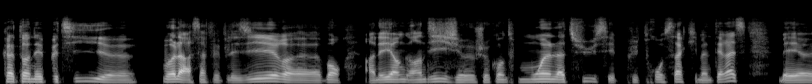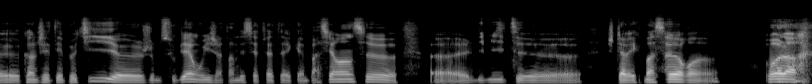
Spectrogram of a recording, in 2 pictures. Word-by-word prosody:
quand 135 0 +4
on 130 - +6
est 120 - +3
petit, 140 +4 -1
heu, 105 -2 -2 0.3
voilà, 120 -4 +7
ça 105 0 -3
fait 105 -1 -12
plaisir, 125 +7 +3
heu, 95 -2 +1
bon, - - +1 0.3
en 100 - -2
ayant 115 +1 +5
grandi, 115 +5 0
je 105 -1 0
je 105 - -5
compte 110 0 -4
moins 120 +3 +3
là-dessus, 125 +4 0
c'est - - -3
plus 105 - -13
trop 115 -1 -8
ça 120 +3 +2
qui - - -12
m'intéresse. 100 -1 0 0.3
Mais 100 +1 +2
heu, 100 -1 -2
quand 110 -1 -3
j'étais 105 0 -5
petit, 140 +5 -2
heu, 100 -1 0
je 95 0 -9
me - - -15
souviens, 120 +5 -1
oui, 105 -2 -6
j'attendais 95 0 -9
cette - - -5
fête - - -8
avec - - -10
impatience. 115 +6 -1
Heu 110 -5 -1 0.4
heu, - - -5
limite 110 0 -7
heu, 95 -1 -6 0.3
j'étais - - +1
avec 95 +1 -1
ma 105 0 +1
sœur 115 -2 +5
heu, 95 -3 -6 0.6
voilà. 125 -1 +8
105 Hz, 185 wpm, -25 LUFS, 100-120 Hz, 0.6 s, voilà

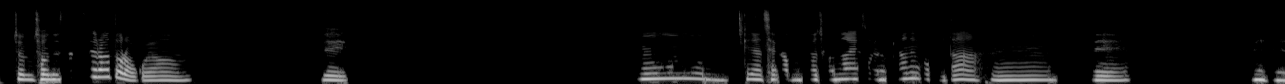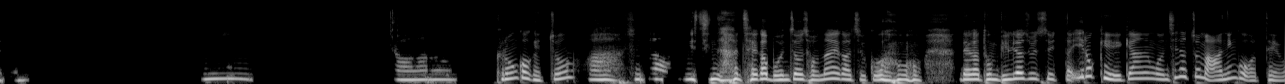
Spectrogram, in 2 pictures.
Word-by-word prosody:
좀 225 -4 0
저는 225 0 +2 0.3
씁쓸하더라고요. 195 - -1 1.3
네. 200 -2 0 3.0
음. 260 -5 -2 0.2
그냥 235 -2 -1
제가 225 +2 -5
먼저 205 +2 -6
전화해서 245 +3 -4
이렇게 210 0 -4
하는 270 +2 -5
것보다? 215 -2 -7
음 205 +1 -1 0.3
네. 195 -1 -1 1.2
네네네. 190 -2 -2 1.7
음. 260 -1 -2 1.4
아 215 - -3 0.9
그런 255 +3 +2
거겠죠? 275 - +1
아 220 -2 +2
진짜 235 -3 -3 0.4
이 230 0 +4
진짜 240 +1 +5
제가 235 +3 +6
먼저 215 +3 +5
전화해 235 +5 +2
가지고 210 -2 +1 0.7
"내가 230 +1 +6
돈 230 0 +4
빌려줄 255 +4 +5
수 250 - -4
있다." 225 - -4
이렇게 325 -7 +3
얘기하는 265 +5 0
건 235 -2 -1
진짜 355 +8 -1
좀 350 -2 -3
아닌 225 +11 0
것 265 - 0
같아요. 185 +1 -5
225 Hz, 195 characters per minute, -22 LUFS, 205-255 Hz, 3.0 s, 제가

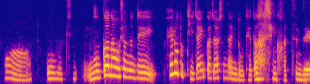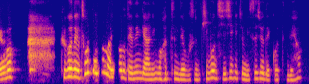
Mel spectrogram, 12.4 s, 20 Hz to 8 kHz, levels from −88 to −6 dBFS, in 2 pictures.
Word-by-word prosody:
우와. 185 -6 -5 0.3
오 210 -1 -3
진 205 -2 -15
문과 240 - +4
나오셨는데 255 - +3 0.3
회로도 370 -1 +4
디자인까지 235 +3 -3
하신다니 230 -4 -4
너무 165 -3 -6
대단하신 195 +4 0
것 195 - -8
같은데요. 185 +8 +2 0.9
그거는 275 -1 +5
손재주만 415 - +2
있어도 255 -1 0
되는 215 0 -3
게 205 - 0
아닌 185 +2 -2
것 200 - -3
같은데요. 195 -2 -5
무슨 180 +1 -13
기본 225 +5 -2
지식이 220 +2 -9
좀 195 -3 -5
있으셔야 210 +5 -5
될 170 -3 -7
것 175 0 -11
같은데요. 175 +8 -11
210 Hz, 350 characters per minute, -19 LUFS, 185-250 Hz, 0.9 s, 그거는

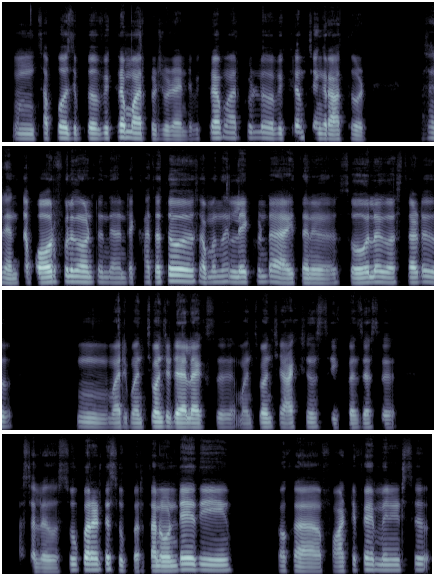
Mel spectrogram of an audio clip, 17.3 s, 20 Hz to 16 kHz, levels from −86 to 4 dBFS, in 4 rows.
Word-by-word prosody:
హ్మ్. 125 -1 -5
సపోజ్ 135 0 0
ఇప్పుడు 130 +1 0
'విక్రమార్కుడు' 130 -5 +1
జూడండి. 105 -1 -5
'విక్రమార్కుడు‌లో 140 +2 -3
విక్రమ్ 145 +4 -6
సింగ్ 125 -2 -3
రాథోడ్' 115 -2 -3 0.6
అసలెంత 115 -5 -4
పవర్‌ఫుల్‌గా 140 +2 +6
ఉంటుందంటే 125 -2 -8
కథతో 135 +4 +3 0.2
సంబంధం 140 +2 -4
లేకుండా 145 +1 -2 0.2
ఇతను 115 -1 -1 0.3
సోలోగొస్తాడు. 130 +2 +1 0.8
హ్మ్. 115 -2 -5
మరి 115 0 -2
మంచి 110 - -6
మంచి 120 0 +1
డైలాగ్స్, 110 0 +4 0.3
మంచి 105 - -14
మంచి 115 0 -5
యాక్షన్స్ 115 +1 -4
సీక్వెన్సెస్, 105 0 -9 0.7
అసలు 100 -1 -5 0.2
సూపరంటే 145 +1 +4
సూపర్. 130 -1 -7
తనుండేది 135 +4 +5 0.7
ఒక 120 - -17 0.4
45 120 +5 -2
మినిట్స్ 135 +2 -5
130 Hz, 115 wpm, -26 LUFS, 115-140 Hz, 0.8 s, పవర్‌ఫుల్‌గా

